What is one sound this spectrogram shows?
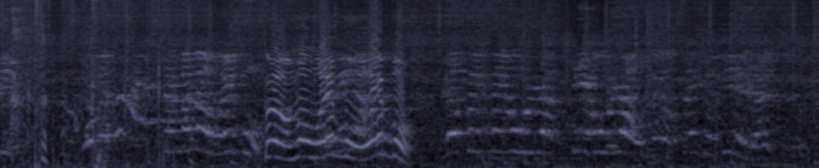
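A young woman calls out while running.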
